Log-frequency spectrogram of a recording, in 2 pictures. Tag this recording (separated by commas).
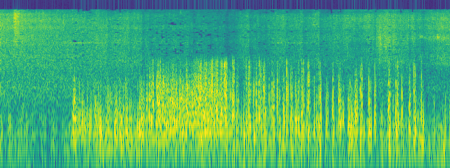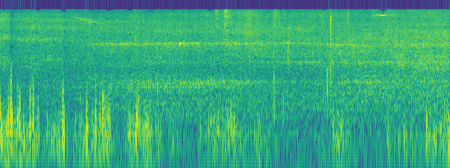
Wind noise (microphone), Wind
